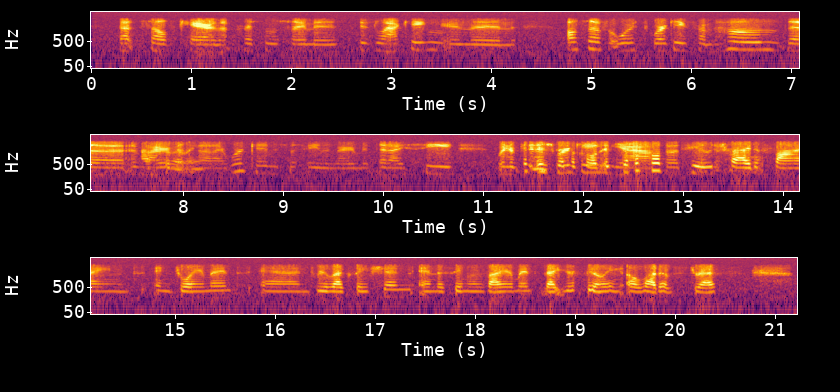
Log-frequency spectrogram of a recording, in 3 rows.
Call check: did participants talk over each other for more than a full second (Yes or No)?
Yes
